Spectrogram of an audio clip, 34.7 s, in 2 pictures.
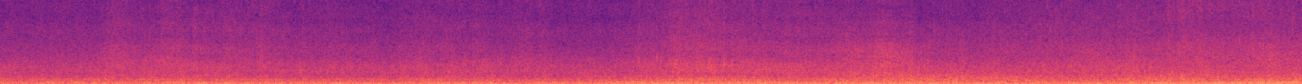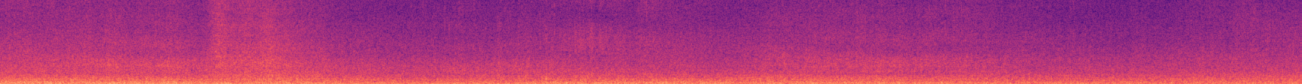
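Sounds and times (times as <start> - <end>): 
ocean at Orzola: 0.0 - 34.7.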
